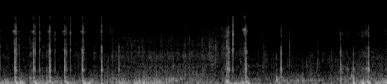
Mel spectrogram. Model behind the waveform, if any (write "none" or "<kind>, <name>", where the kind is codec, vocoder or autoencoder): vocoder, Vocos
